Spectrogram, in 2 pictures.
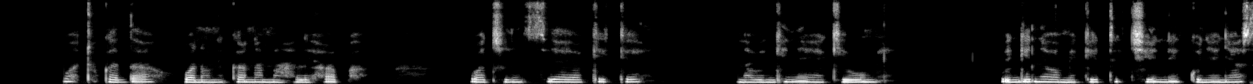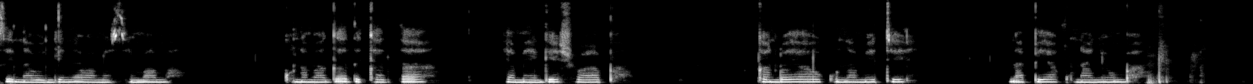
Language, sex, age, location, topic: Swahili, female, 18-24, Nairobi, finance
